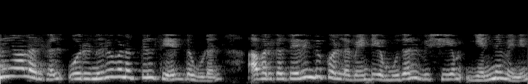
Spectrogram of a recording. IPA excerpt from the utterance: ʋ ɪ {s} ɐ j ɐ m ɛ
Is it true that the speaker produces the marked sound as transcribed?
no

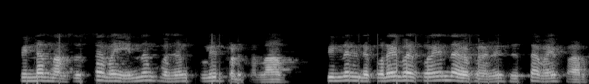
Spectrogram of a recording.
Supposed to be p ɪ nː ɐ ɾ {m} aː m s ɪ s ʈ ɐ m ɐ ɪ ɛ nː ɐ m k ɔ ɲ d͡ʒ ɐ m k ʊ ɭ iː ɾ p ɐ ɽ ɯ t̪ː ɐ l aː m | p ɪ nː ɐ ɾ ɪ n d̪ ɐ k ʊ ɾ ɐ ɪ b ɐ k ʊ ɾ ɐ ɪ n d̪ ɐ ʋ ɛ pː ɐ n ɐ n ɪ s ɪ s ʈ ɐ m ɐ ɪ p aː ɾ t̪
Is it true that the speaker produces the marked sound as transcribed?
no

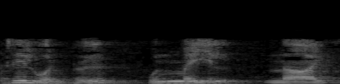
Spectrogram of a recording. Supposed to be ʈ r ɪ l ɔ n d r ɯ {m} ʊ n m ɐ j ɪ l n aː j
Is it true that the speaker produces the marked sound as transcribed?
no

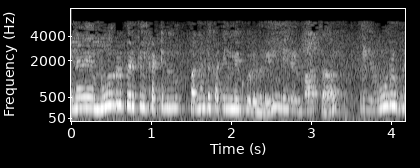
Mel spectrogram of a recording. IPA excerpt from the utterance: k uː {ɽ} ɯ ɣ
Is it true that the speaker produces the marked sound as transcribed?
no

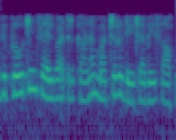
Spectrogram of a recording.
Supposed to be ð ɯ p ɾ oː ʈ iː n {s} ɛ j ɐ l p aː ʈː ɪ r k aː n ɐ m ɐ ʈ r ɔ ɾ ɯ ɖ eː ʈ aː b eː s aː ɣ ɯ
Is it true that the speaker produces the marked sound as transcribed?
yes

